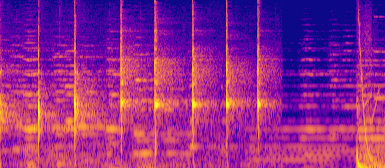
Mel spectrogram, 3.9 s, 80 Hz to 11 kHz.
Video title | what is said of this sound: [교양] 서민갑부 372회_220222_장작의 품격 | 잘 마른 장작의 맑고 고운 소리가 느껴지시나요?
